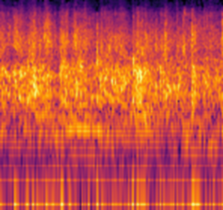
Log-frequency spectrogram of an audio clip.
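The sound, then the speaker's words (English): A crowd claps their hands in praise to the Lord in a steady, dense wash of applause, many overlapping hand claps blending into a continuous crackling roar with no voices standing out. “Would you clap your hands to the Lord one more time and give him praise?”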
